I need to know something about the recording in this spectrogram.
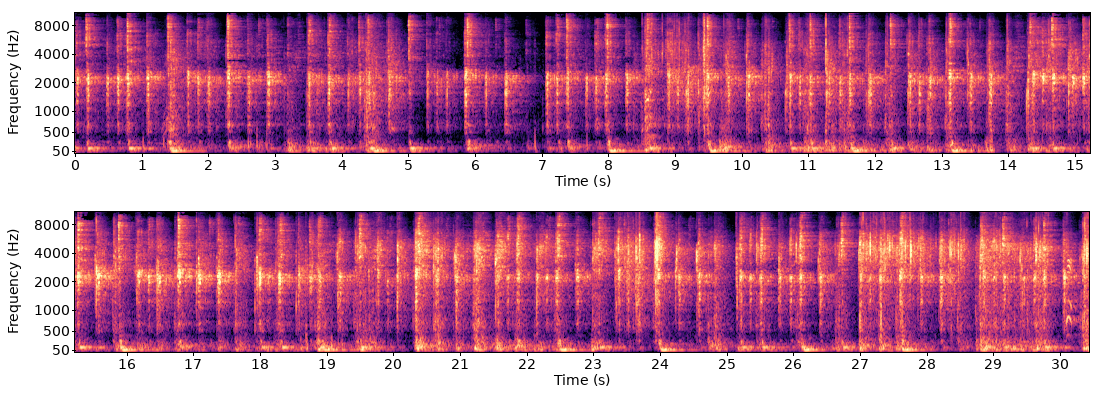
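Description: Flamenco-style dance music played loud, with many quick strikes of dancers' heeled shoes stamping on the wooden stage and handclaps over it; the low thumps are the loudest part.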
